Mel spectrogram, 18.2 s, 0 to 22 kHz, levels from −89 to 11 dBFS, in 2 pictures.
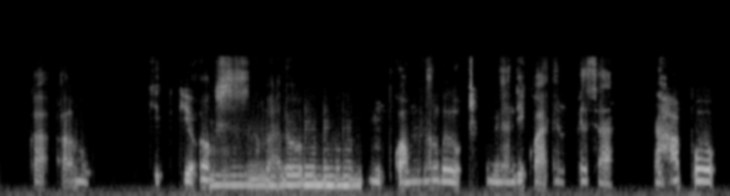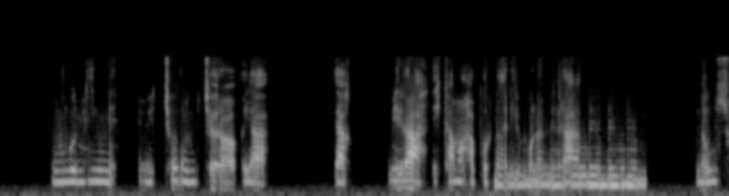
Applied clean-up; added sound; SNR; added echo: neural diffusion model UNIVERSE++.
